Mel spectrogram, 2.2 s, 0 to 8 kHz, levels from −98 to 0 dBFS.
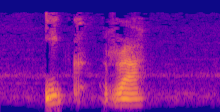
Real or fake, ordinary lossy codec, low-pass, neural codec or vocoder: real; MP3, 24 kbps; 7.2 kHz; none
